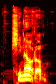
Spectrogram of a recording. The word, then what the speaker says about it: chinotto: What I would like to talk about is the drink chinotto, pronounced in Italian, chinotto. You would say, I suppose, with English accent.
